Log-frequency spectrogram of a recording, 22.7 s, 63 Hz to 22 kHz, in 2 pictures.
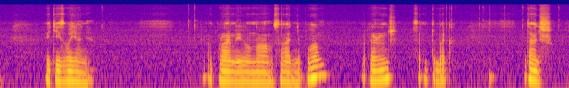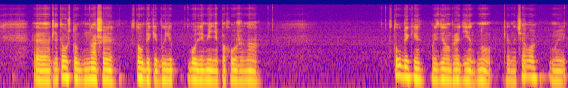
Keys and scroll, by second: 22.3 ctrl+space.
